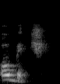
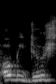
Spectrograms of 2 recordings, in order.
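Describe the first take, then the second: First: The name is clipped short, ending in a 'sh' sound. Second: The name is said with all its syllables. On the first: "they go Obich. Everything is shortened" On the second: "the Portuguese don't say Obidos"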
